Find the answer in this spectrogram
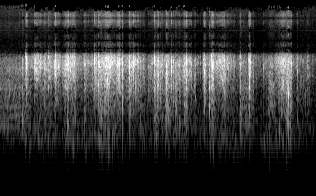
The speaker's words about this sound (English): There's a lot of shuffling or typing or something going on in the background. If it's possible to mute your line, whoever's doing that, that would be very helpful.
